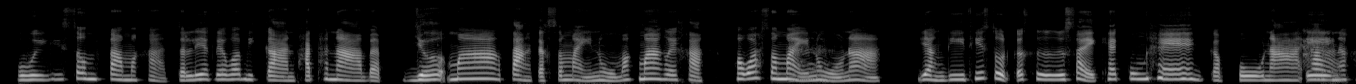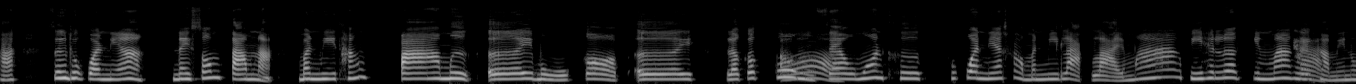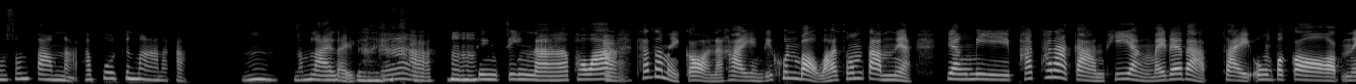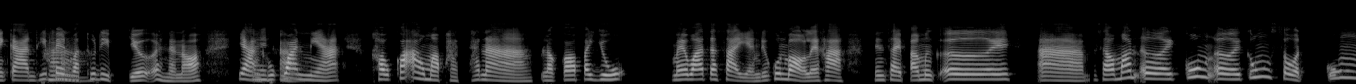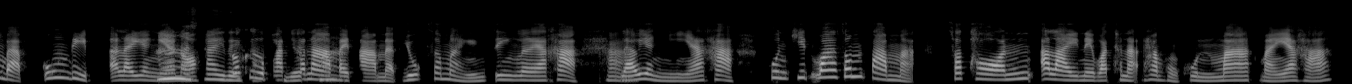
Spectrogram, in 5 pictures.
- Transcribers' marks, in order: stressed: "มาก"; laughing while speaking: "ไหลเลย"; chuckle
- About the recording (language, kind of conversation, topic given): Thai, podcast, อาหารแบบบ้าน ๆ ของครอบครัวคุณบอกอะไรเกี่ยวกับวัฒนธรรมของคุณบ้าง?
